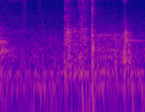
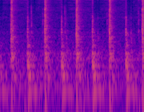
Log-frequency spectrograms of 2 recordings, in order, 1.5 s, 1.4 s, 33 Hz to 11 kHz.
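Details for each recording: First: Commodore SX-64 with its built-in 1541 floppy drive, reading a genuine 1541 test disk: quiet, irregular sharp ticks and chattering clicks as the head knocks while failing to read. The drive mechanism is at fault. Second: Commodore SX-64 1541 floppy drive, after cleaning the head and greasing the sticking mechanism with lithium grease: quick, uneven clicking as the head steps back and forth freely, with no sticking or labouring motor. Head movement is now normal.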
